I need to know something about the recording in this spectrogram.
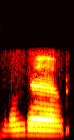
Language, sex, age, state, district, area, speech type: Assamese, male, 18-30, Assam, Charaideo, rural, conversation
